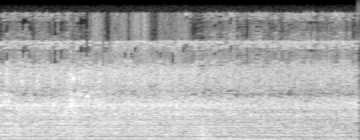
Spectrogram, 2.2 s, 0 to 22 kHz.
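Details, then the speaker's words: 2003 Mercedes C240 at a tow auction, started with a jump and moved backward and forward; steady even low idle hum with a faint whistle and no knocks or misses; normal idle. "moved it backward and moving it back forward sounds pretty good"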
